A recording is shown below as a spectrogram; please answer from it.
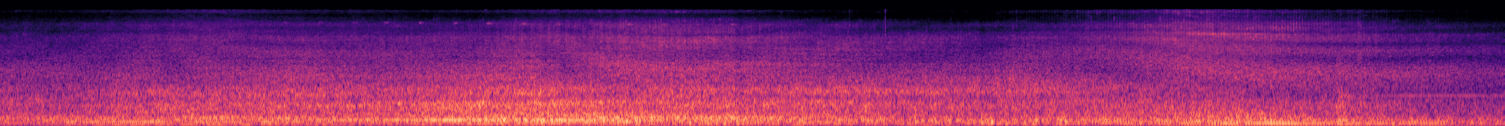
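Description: Road traffic on a wide multi-lane city street: cars going by, the noise swelling loudest about three to four seconds in and again around eight seconds.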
